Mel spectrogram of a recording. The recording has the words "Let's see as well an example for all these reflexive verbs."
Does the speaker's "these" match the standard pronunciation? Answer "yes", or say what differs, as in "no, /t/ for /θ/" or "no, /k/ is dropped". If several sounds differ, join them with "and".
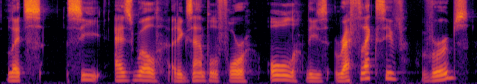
yes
